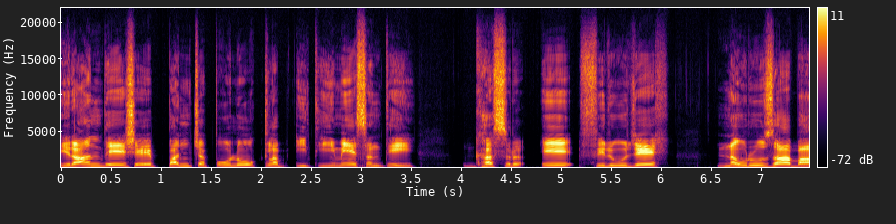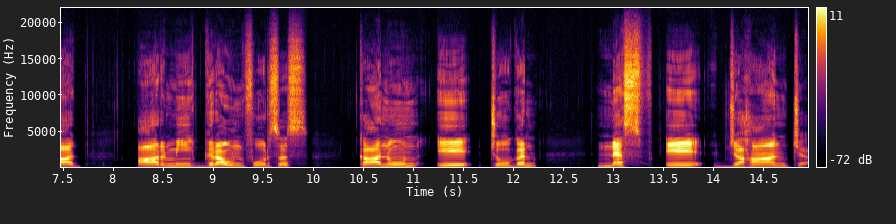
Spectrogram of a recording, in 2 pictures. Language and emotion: Sanskrit, neutral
